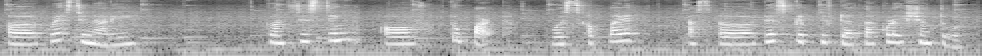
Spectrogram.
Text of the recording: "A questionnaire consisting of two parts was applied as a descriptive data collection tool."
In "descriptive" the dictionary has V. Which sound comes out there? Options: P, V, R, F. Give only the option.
F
